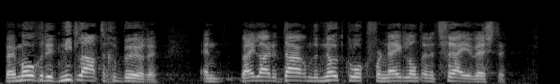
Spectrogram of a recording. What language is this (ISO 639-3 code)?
nld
